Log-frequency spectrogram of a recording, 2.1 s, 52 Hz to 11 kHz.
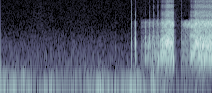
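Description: EF Johnson 5100 handheld two-way radio's speaker putting out a loud, rough burst of received audio about a second and a half in: the incoming answer to a radio check on the freshly frozen radio, showing that it still receives.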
